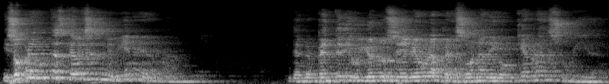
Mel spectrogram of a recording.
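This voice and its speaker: A man's voice: high voice, lively intonation, fairly quick. A man with a Mexican accent preaching a sermon as pastor, talking conversationally with many rhetorical questions and frequent appeals to "my brother". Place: church prayer hall. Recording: very echoey hall, voice from far off.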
